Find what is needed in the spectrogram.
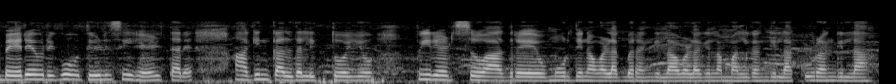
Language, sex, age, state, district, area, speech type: Kannada, female, 18-30, Karnataka, Chikkamagaluru, rural, spontaneous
